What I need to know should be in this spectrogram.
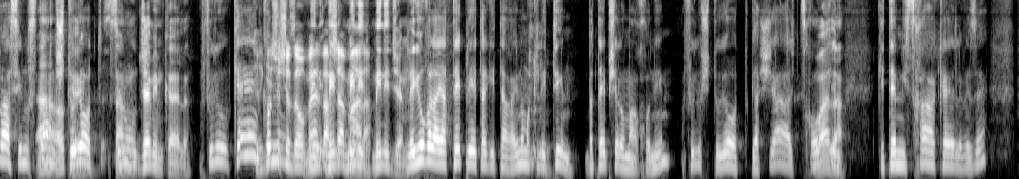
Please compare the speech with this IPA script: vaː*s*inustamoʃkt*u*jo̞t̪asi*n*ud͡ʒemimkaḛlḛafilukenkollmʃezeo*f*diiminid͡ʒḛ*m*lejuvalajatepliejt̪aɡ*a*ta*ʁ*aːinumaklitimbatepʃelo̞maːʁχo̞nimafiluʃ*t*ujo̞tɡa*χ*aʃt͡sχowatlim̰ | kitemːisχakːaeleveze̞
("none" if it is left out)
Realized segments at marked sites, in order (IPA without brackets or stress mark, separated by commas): s, u, n, v, m, i, ʁ, t, ʃ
